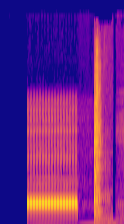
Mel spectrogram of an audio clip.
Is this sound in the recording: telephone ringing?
yes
